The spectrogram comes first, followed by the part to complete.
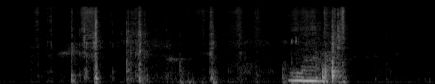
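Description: Paper and card packaging being handled, several short sharp crackles as the cards are shuffled. A brief voice sound about three seconds in.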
